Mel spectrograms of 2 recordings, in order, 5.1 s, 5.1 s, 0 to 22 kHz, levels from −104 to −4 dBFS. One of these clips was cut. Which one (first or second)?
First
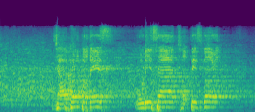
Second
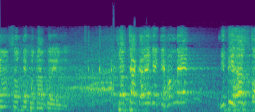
second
